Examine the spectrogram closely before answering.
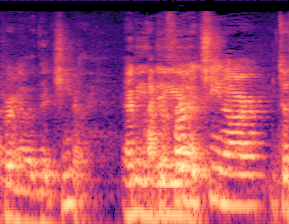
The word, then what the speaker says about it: Cynar: It's a lot better than saying Cynar because it sounds like cyanide if you do that.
